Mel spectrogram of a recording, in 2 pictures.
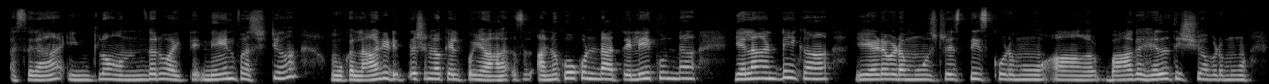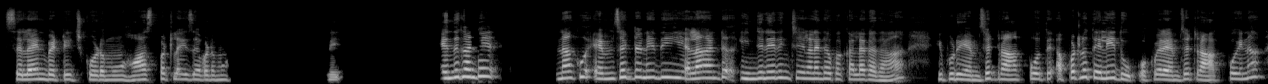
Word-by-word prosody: అసల 205 +3 -3 0.4
ఇంట్లో 210 +3 -3 0.2
అందరూ 215 +4 -1
అయితే 200 -3 -5 0.2
నేను 250 +4 +1
ఫస్ట్ 245 +4 -5 0.7
ఒకలాంటి 210 +5 +2
డిప్రెషన్‌లోకి 255 +3 -2
వెళ్లిపోయా. 215 -2 0 0.3
అసలు 230 +2 -9
అనుకోకుండా, 255 +3 +1 0.2
తెలియకుండా 275 +4 0 0.5
ఎలా 265 +2 +5
అంటే 270 +3 -2
ఇక 270 - -6 0.6
ఏడవడము, 230 -1 +2 0.2
స్ట్రెస్ 235 0 -4
తీసుకోవడము, 230 -2 -2 0.3
ఆహ్, 210 -1 +1 0.3
బాగా 225 +3 +1
హెల్త్ 250 +3 0
ఇష్యూ 250 +5 -5
అవ్వడము, 220 0 -4 0.4
సెలైన్ 235 +1 +4
పెట్టించుకోవడము, 210 -1 -1
హాస్పిటలైజ్ 230 +1 0
అవ్వడము, 215 0 -3 1.0
ని - - -3 1.1
ఎందుకంటే 350 +4 +5 0.7
నాకు 300 +4 +4 0.2
ఎంసెట్ 270 +6 +2
అనేది 330 0 +2 0.2
ఎలా 270 +2 +6
అంటే 295 +3 -1 0.2
ఇంజినీరింగ్ 285 +2 +1
చేయాలనేది 270 -2 +1
ఒక 250 - -4
కల 230 -1 +1
కదా! 190 -3 0 0.5
ఇప్పుడు 245 +1 0
ఎంసెట్ 210 +7 -1
రాకపోతే 230 +3 +1
అప్పట్లో 310 +3 +1
తెలీదు. 285 -5 +3 0.2
ఒకవేళ 225 +3 +2
ఎంసెట్ 245 +4 -4
రాకపోయినా, 260 +8 0
240 Hz, 110 wpm, -23 LUFS, 220-270 Hz, 1.1 s, ఎలా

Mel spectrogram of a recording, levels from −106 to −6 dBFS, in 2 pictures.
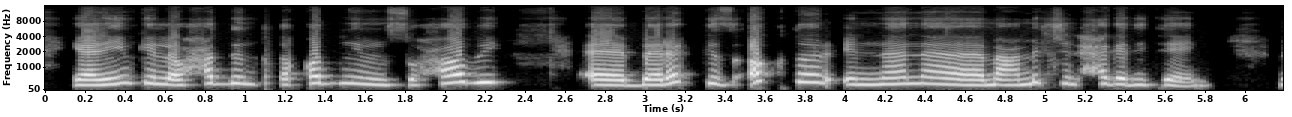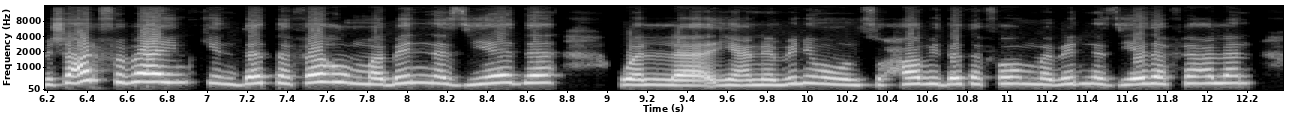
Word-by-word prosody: يعني 230 +3 +4
يمكن 305 -2 -3
لو 225 -2 +3
حد 295 +2 -4
انتقدني 295 +1 -3
من 240 -3 -2
صحابي، 325 +9 0 0.4
آآ، 225 -1 +4
باركّز 280 - 0
أكتر 365 -2 0
إن 250 0 0
أنا 265 -4 +1
ما 230 +1 +1
أعملش 295 +8 -3
الحاجة 275 0 -3
دي 235 -1 -5
تاني. 195 -3 -4 0.3
مش 240 +6 -3
عارفة 405 0 +3
بقى 360 0 +7
يمكن 325 -6 -6
ده 290 +3 +4
تفاهم 320 +1 +2
ما 255 - +2
بيننا 300 +3 -1
زيادة، 315 +7 +1 0.3
والَّا 230 -3 +2
يعني 225 0 -1
ما 230 - +1
بيني 275 +6 -2
وما 270 -3 -1
بين 230 - -1
صحابي 265 +3 -1
ده 265 +1 +4
تفاهم 280 0 -3
ما 245 - -1
بيننا 265 +2 -2
زيادة 255 +5 +2
فعلًا، 300 +1 -2
275 Hz, 190 wpm, -20 LUFS, 240-310 Hz, 0.4 s, بقى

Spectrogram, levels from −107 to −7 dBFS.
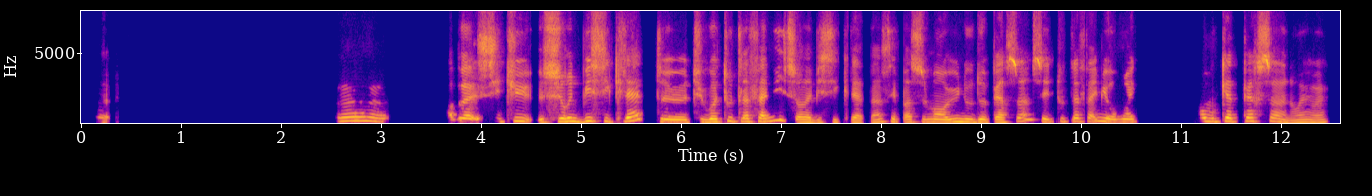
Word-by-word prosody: Ouais. - - -10 2.3
Mmh 240 - -2 0.3
mh. - - -6 0.7
Ah - - -4
bah, 455 - +3
si 405 - -1
tu 245 +2 -1
sur 215 +5 +4
une 235 - +5
bicyclette, 245 - +2 0.2
heu, 175 -2 +3
tu 185 - -6
vois 200 +2 +5
toute 220 +1 -5
la 215 - +1
famille 240 +9 +1
sur 180 -9 -1
la 165 -1 +1
bicyclette, 160 0 -5
hein. 165 +2 -5
C'est 205 -1 -4
pas 185 - -5
seulement 180 -1 -1
1 200 +2 +2
ou 180 - -1
2 180 0 +3
personnes, 175 - +2
c'est 195 - 0
toute 215 -1 -13
la 225 - 0
famille, 230 +1 -2
au 180 - -2
moins 190 0 0 0.7
3 235 -1 -1
ou 215 - -4
4 235 0 +3
personnes. 230 -8 +1
Ouais, 165 +2 -5
ouais. 170 0 -6
205 Hz, 185 wpm, -24 LUFS, 175-235 Hz, 2.3 s, une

